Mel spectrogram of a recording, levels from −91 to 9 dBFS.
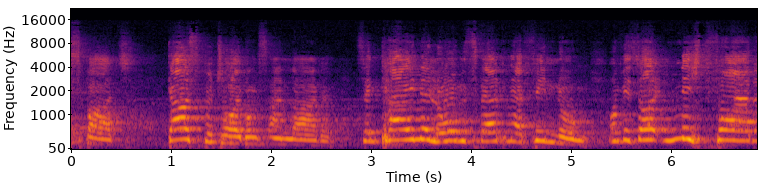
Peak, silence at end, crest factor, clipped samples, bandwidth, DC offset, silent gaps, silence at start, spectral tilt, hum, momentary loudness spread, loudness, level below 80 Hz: -4 dBFS; 0 s; 16 dB; under 0.1%; 11.5 kHz; under 0.1%; none; 0 s; -4.5 dB/octave; none; 11 LU; -20 LUFS; -64 dBFS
